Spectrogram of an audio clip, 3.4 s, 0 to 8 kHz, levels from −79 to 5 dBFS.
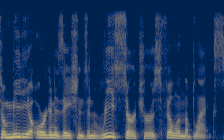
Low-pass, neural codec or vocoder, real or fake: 7.2 kHz; none; real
